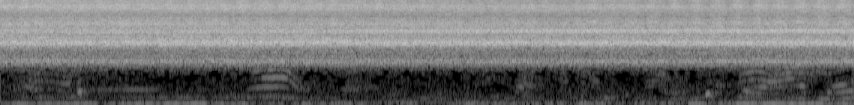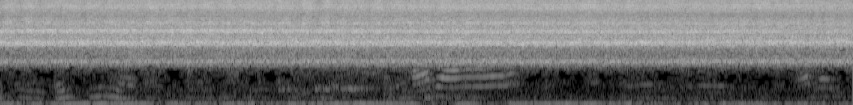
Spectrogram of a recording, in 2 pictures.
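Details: Cicadas chirping in summer: a dense, unbroken high-pitched shrill buzz with a slight steady pulsing, holding level throughout, while faint warbling bird notes sound softly underneath in the lower range.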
